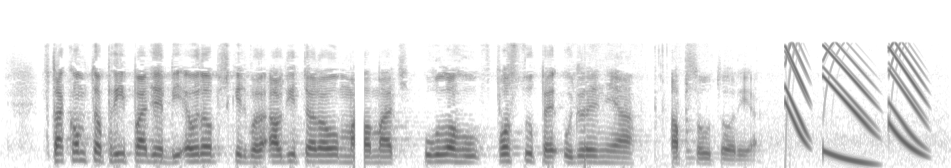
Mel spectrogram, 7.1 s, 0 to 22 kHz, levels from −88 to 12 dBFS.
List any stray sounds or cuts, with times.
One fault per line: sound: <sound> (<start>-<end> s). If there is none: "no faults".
sound: dropout (2.7-2.7 s)
sound: chirp (5.9-7.0 s)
